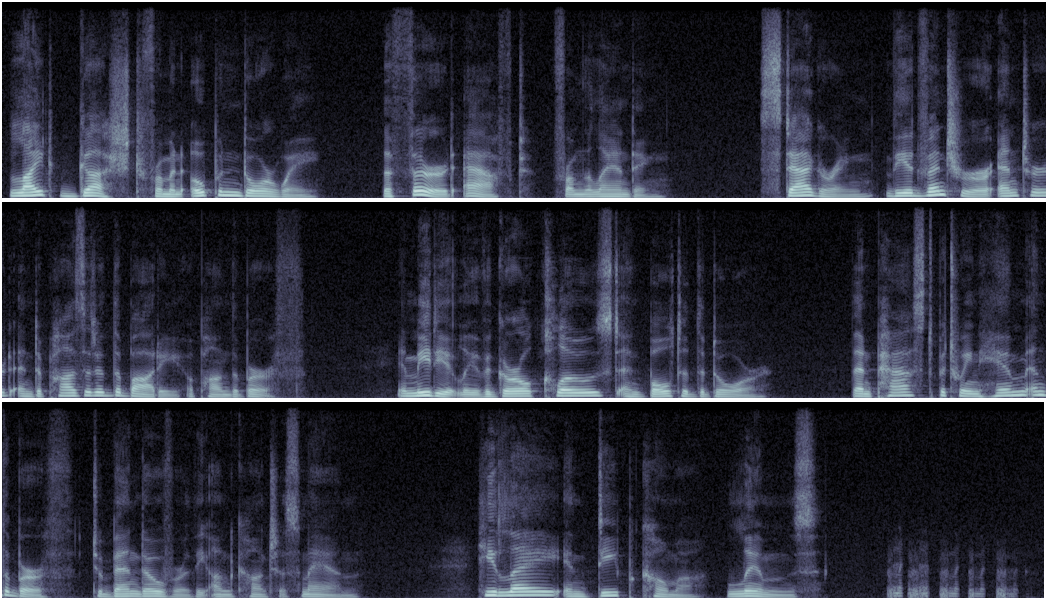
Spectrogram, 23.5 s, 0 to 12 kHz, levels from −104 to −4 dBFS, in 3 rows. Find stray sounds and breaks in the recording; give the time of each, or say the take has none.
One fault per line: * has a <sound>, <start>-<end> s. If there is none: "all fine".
* has a laugh, 22.3-23.3 s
